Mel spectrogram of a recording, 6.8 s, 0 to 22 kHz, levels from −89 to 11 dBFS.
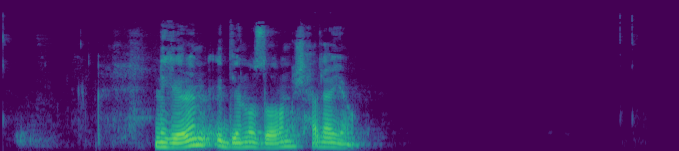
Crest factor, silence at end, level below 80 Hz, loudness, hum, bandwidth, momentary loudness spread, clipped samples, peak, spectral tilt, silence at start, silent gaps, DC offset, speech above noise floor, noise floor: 18 dB; 3.2 s; -66 dBFS; -17 LUFS; none; 11.5 kHz; 12 LU; under 0.1%; -2 dBFS; -7 dB/octave; 1.55 s; none; under 0.1%; over 74 dB; under -90 dBFS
